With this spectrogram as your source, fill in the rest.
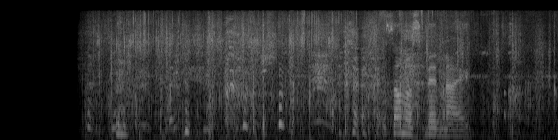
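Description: A young woman screams in panic.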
